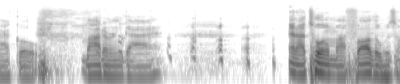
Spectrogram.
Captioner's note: laughs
